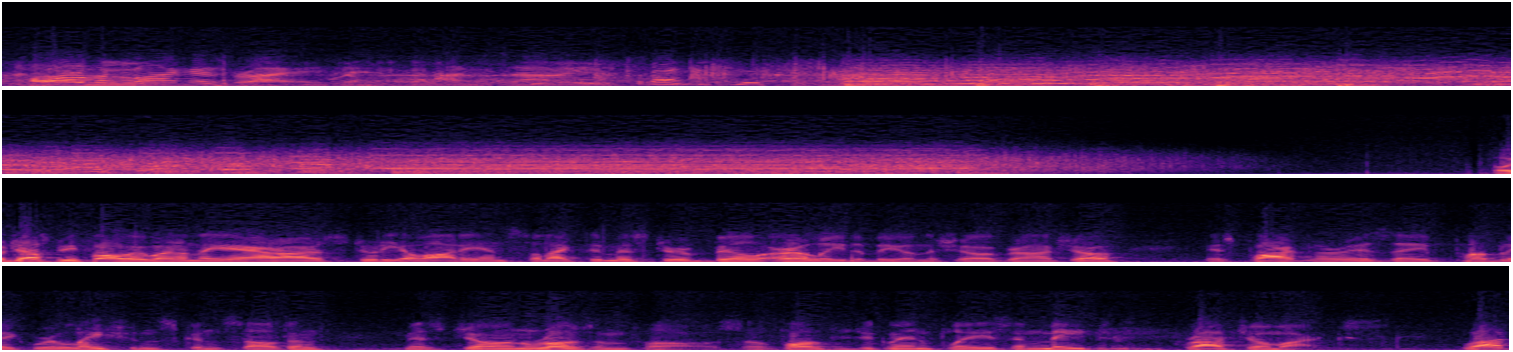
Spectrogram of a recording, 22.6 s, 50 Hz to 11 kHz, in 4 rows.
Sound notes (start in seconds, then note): 1.6 applause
